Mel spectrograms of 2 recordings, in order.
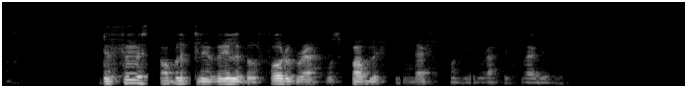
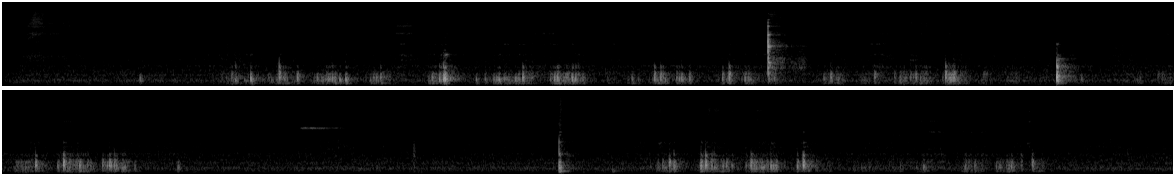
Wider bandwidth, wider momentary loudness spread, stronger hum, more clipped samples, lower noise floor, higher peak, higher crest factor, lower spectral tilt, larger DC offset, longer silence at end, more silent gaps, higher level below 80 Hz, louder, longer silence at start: second, 5 kHz vs 16 kHz; about the same, 24 LU vs 22 LU; neither; neither; first, -71 dBFS vs -63 dBFS; first, -4 dBFS vs -10 dBFS; second, 20 dB vs 36 dB; first, -9.5 dB/octave vs -3.5 dB/octave; neither; first, 1.4 s vs 0 s; first, 3.44-3.49 s vs none; first, -72 dBFS vs -84 dBFS; first, -21 LUFS vs -43 LUFS; first, 1 s vs 0.1 s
